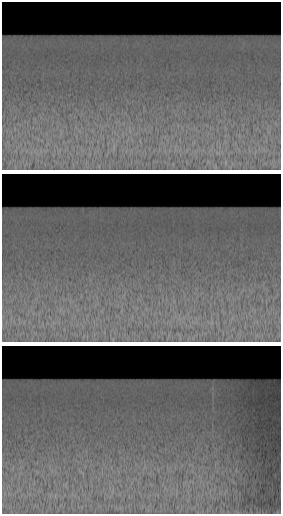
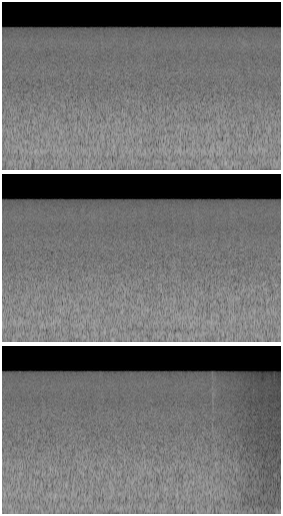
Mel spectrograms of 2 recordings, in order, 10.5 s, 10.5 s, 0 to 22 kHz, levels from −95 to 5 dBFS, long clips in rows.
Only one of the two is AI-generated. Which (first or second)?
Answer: first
